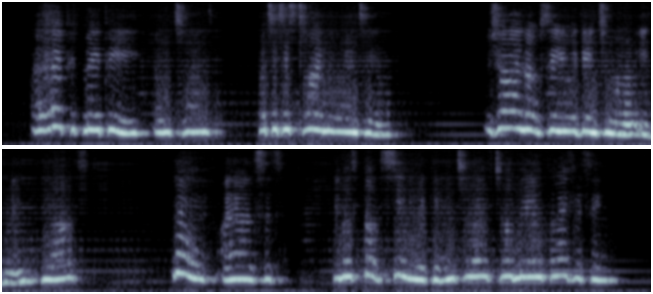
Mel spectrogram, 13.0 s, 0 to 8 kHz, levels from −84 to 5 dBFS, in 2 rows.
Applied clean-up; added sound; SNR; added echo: neural separator model SepFormer DNS4.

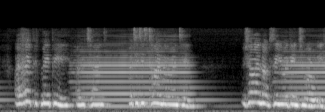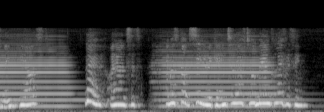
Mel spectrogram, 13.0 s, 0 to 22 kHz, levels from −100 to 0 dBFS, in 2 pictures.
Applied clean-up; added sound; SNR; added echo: none; Bowed string instrument; 14 dB; reverberation time 0.3 s.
